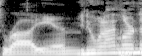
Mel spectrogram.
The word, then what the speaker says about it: Rainn: It does look like it's rain, but it's Ryan.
